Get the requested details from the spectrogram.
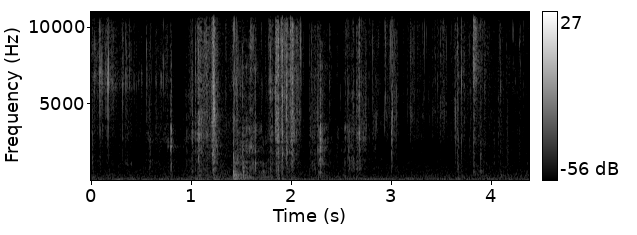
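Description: A blade scrapes crumbly shavings off a solid, dry piece of orange-and-yellow striped soap held in the hand. The result is a run of bright, crisp, crackling scrapes with almost no low end, swelling into louder gritty strokes near the middle before settling into lighter scratches.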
